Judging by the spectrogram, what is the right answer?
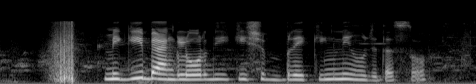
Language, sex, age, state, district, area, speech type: Dogri, female, 18-30, Jammu and Kashmir, Kathua, rural, read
